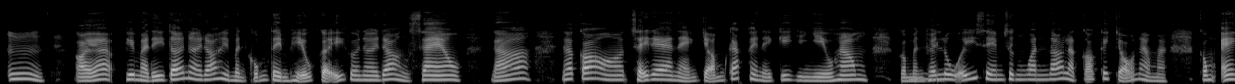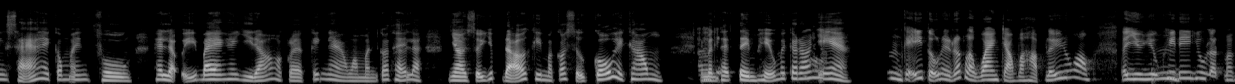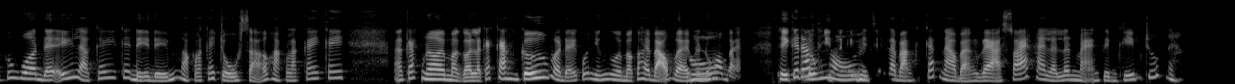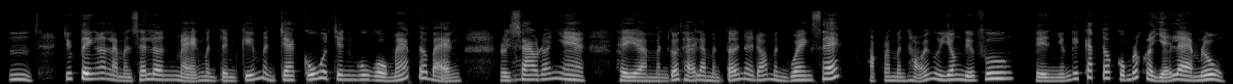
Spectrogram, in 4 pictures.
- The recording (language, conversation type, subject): Vietnamese, podcast, Bạn đã từng bị trộm hoặc suýt bị mất cắp khi đi du lịch chưa?
- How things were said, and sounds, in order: other background noise; distorted speech; static; laughing while speaking: "căn cứ"; tapping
